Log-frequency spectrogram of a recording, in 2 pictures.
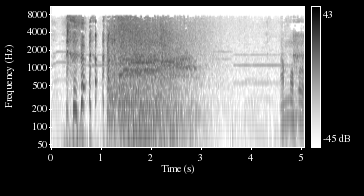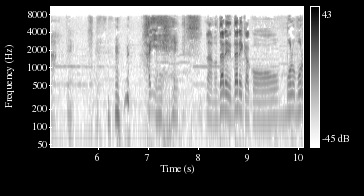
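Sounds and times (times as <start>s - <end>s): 
speech: 0.4s - 1.8s, 4.6s - 10.0s
cannon firing: 1.1s - 3.4s
loud broad roaring cannon blast: 1.1s - 3.4s.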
